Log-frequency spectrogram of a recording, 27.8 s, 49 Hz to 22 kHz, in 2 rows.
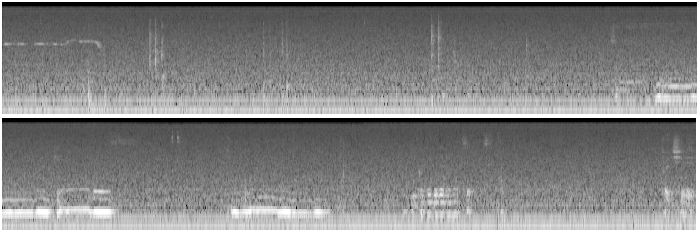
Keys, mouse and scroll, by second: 0.2-2.9 middle drag, 2.9 ctrl+r, 6.9-9.1 middle drag, 9.1 s, 17.7-18.7 middle drag, 18.7-19.4 scroll up 3, 19.4-19.9 middle drag, 19.9-20.3 scroll down 1, 20.3-20.9 shift+middle drag, 20.9-21.2 scroll up 2, 22.1-22.6 middle drag, 22.6 scroll down 3, 22.9 scroll up 1, 23.1-26.1 middle drag, 26.5 ctrl+z.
